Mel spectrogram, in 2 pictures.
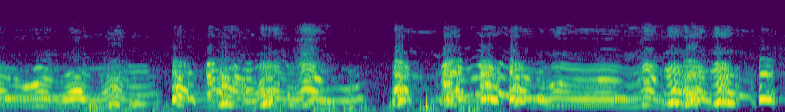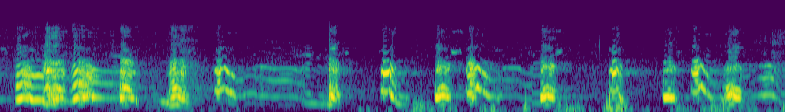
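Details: Several Saint Bernard dogs howl together in what is described as singing: wavering, tonal howls rise and fall in overlapping phrases. Some are long and sliding, others short and broken off, continuing for about sixteen seconds.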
